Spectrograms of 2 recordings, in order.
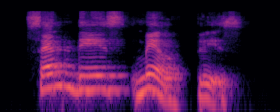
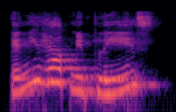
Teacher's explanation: If you use like rising intonation, it sounds like appealing.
